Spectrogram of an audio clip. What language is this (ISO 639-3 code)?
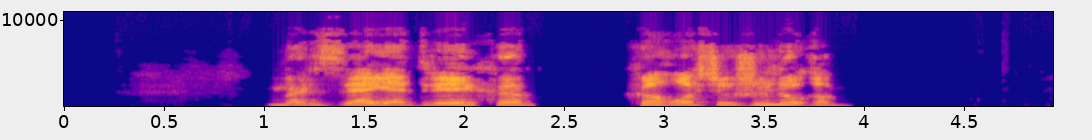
kbd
